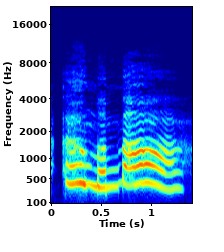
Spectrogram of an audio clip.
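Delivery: high, loud, drawn-out wail; distraught daughter. Acted. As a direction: wail over your fainted mother. Daughter over fainted mother.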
